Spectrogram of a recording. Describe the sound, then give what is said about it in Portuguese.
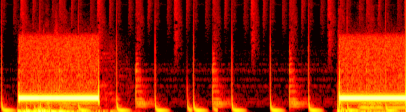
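Telephone ringback tone on a call: two long, steady, loud tones about three seconds apart, with faint short ticks and clicks in the quiet gap between them. “Vamos ligar e ver.”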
